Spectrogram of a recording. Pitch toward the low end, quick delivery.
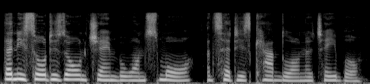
No: high, 195 Hz; fast, 245 wpm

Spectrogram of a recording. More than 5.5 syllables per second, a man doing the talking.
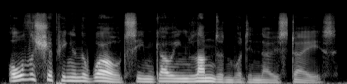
No: 5.2 syllables/s; male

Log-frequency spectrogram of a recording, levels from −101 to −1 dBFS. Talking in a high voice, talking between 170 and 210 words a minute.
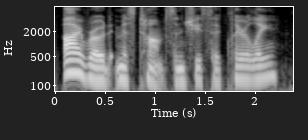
No: medium, 145 Hz; average, 200 wpm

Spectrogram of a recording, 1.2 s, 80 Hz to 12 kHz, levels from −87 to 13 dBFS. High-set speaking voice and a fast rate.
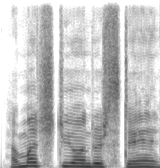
Yes: high, 215 Hz; fast, 250 wpm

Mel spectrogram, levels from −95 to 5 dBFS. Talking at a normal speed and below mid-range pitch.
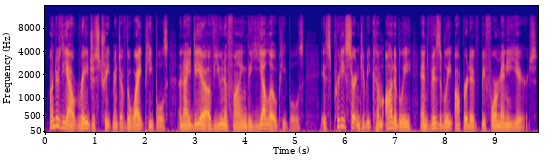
Yes: average, 165 wpm; low, 110 Hz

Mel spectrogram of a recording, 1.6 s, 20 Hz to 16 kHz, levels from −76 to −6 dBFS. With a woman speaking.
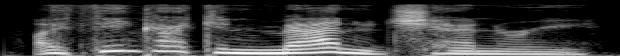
Yes: female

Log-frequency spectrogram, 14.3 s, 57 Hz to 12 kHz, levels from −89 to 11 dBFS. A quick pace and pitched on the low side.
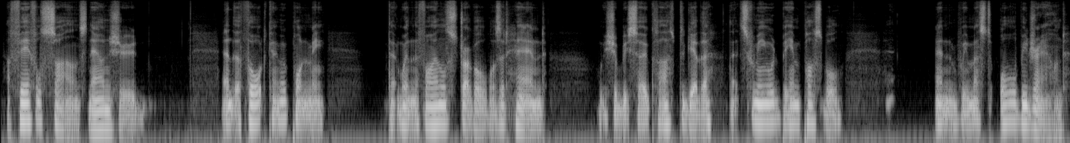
No: average, 150 wpm; low, 120 Hz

